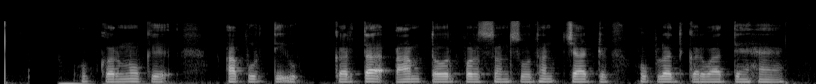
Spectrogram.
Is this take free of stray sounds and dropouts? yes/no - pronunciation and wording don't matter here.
yes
